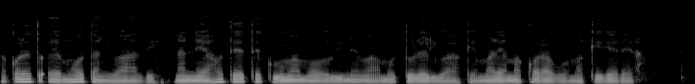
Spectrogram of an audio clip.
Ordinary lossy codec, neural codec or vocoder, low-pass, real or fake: none; none; none; real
